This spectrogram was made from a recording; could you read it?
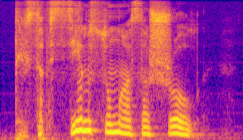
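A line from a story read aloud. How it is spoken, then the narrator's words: Barking. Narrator (Russian): рявкнул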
